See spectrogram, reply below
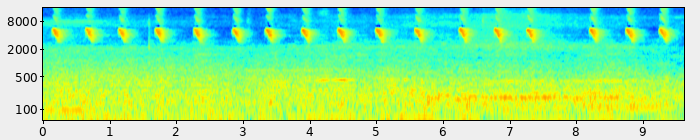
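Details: Persistent sunbird song from Binjai, nearly twenty sharp, high, downward-sweeping chirps delivered about twice a second, with a constant low rumble beneath.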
